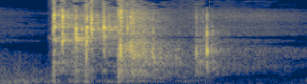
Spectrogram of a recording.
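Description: Dice are rolled for a perception check and clatter across a hard tabletop in a quick flurry of sharp rattling clicks, with one last small knock as they settle, then quiet. No one speaks.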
